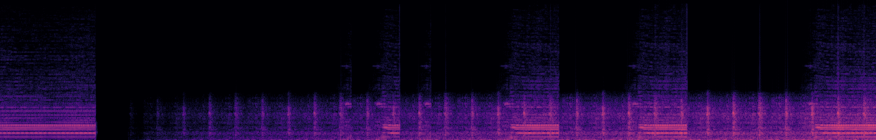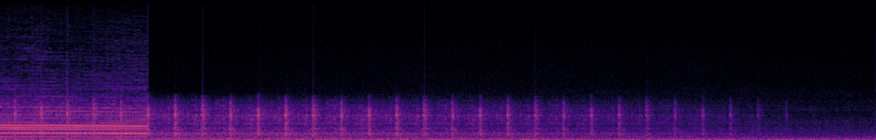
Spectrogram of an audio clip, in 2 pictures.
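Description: A train rumbles and clatters steadily over the rails.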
